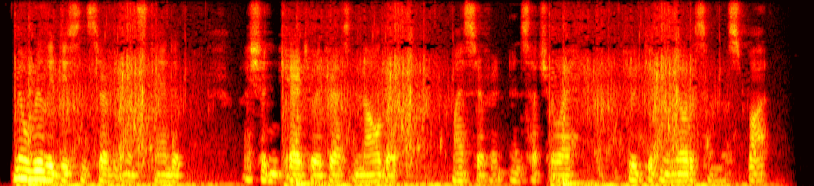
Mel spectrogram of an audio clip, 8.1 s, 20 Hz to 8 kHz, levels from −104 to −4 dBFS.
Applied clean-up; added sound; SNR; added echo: none; Splash, splatter; 7 dB; reverberation time 0.2 s.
